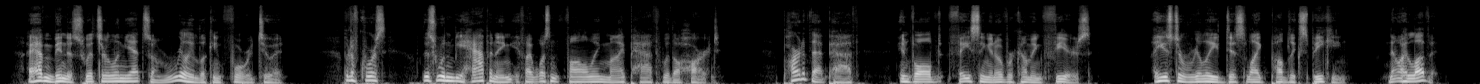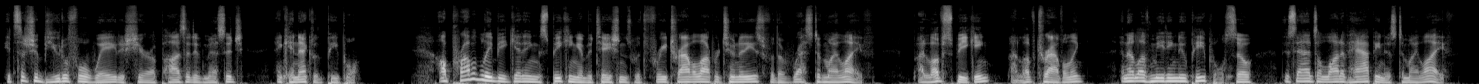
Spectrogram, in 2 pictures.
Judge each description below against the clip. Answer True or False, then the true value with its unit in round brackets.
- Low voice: True (115 Hz)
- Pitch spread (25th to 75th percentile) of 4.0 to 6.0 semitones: True (5.0 semitones)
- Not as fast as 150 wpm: False (205 wpm)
